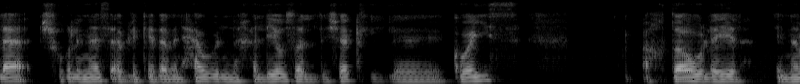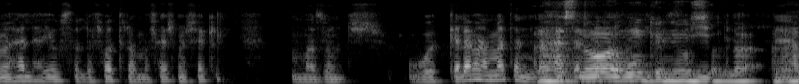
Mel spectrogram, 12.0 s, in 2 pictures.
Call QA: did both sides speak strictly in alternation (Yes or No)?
No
